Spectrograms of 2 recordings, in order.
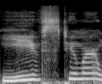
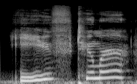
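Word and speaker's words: Yves Tumor: It's spelled Y-V-E-S. And for the longest time, I've pronounced it Eve's tumor, which I just learned is incorrect. And it's just Eve tumor.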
